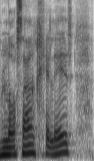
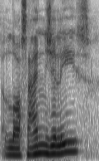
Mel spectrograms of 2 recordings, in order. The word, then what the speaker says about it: Los Angeles: say you see already we're talking about pronunciation not being the same Los Angeles but in English Los Angeles San Francisco if you're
